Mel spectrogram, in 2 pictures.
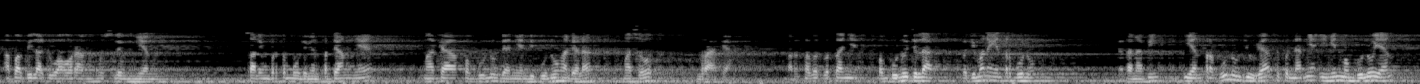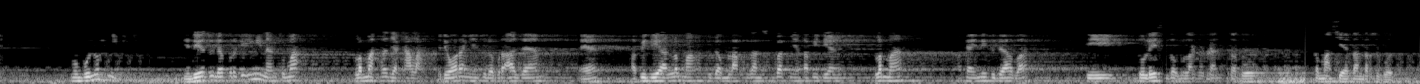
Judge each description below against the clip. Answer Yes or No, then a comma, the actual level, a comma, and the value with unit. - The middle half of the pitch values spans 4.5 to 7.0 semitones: No, average, 2.9 semitones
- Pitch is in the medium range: Yes, medium, 150 Hz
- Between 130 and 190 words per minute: Yes, average, 145 wpm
